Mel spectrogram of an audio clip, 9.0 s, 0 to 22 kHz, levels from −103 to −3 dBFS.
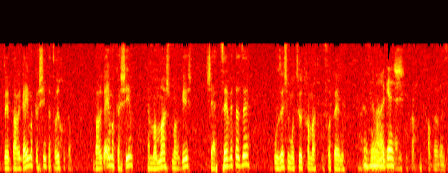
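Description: Noise suppressor artifacts run from start to end: the suppressor pulls down the room noise, which sits about 17 dB below the speech, by about 17 dB frame by frame, so the background sinks in the gaps and swells under the speech.

Speech cut by the noise suppressor occurs at 0.01–1.44 s, 3.38–3.81 s, 4.13–4.85 s, 5.49–6.69 s, 7.16–7.28 s and 8.12–8.97 s. The suppressor mistook soft speech for noise and lowered it by about 13 to 17 dB, most deeply in the first and last spans, so endings and quiet consonants sound swallowed.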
